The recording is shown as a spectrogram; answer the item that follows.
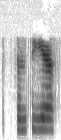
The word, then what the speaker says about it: Cynthia: And for everyone listening, if you want to get a hold of me, my website is Cynthia, C-Y-N-T-H-I-A. Last name is it's Sloan, but it's spelled S-L-O-N.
